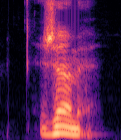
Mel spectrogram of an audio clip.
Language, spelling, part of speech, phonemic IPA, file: Moroccan Arabic, جامع, noun, /ʒaː.miʕ/, LL-Q56426 (ary)-جامع.wav
- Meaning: mosque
